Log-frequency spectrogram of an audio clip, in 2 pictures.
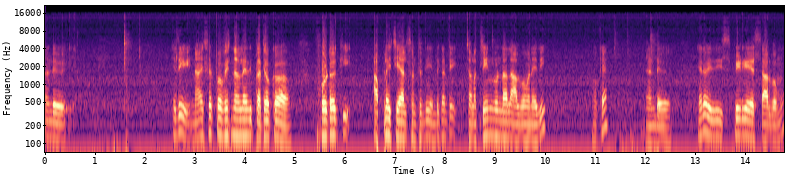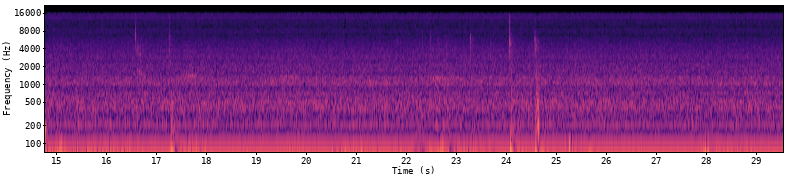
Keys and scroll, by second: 1.6 Return, 8.8 ctrl+a, 9.0 ctrl+c, 9.2 ctrl+w, 11.1 w, 11.5 v, 11.7 v, 12.1 Tab, 13.7 Right, 17.3 alt+Tab, 22.1 alt+i, 22.2-23.3 typing, 22.5 Return, 24.0 Return, 24.5 f.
